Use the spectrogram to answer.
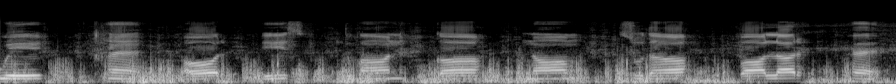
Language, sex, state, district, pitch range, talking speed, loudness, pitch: Hindi, male, Madhya Pradesh, Katni, 130-135 Hz, 65 wpm, -18 LUFS, 135 Hz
